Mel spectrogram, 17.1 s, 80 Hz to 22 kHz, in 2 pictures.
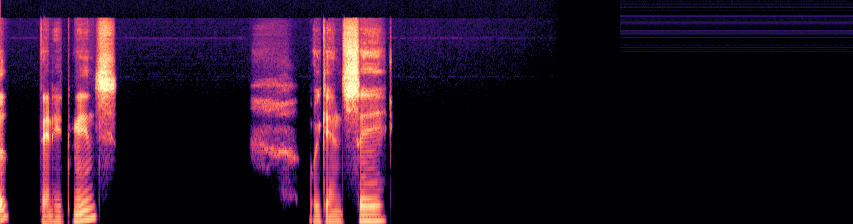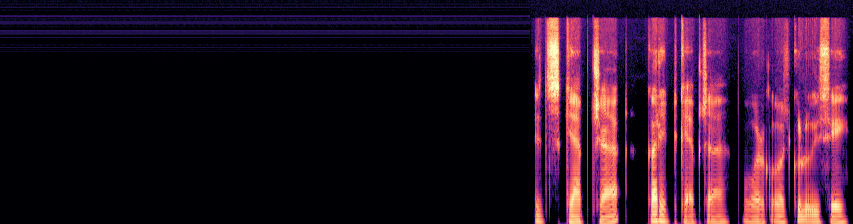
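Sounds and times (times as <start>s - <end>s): person speaking: 13.9s - 17.0s.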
